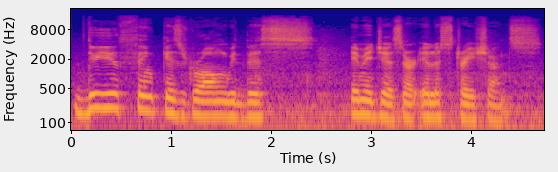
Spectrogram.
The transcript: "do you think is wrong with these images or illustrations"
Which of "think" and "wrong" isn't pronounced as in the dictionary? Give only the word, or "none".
none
